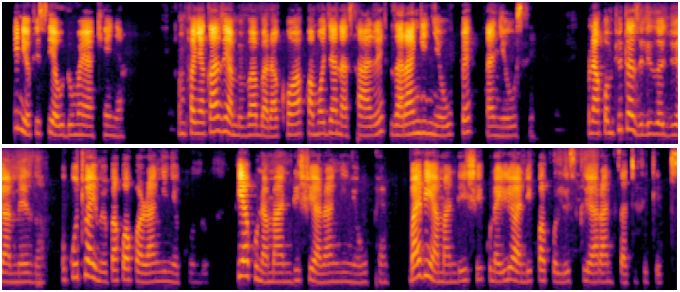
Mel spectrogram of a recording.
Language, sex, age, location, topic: Swahili, female, 18-24, Mombasa, government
